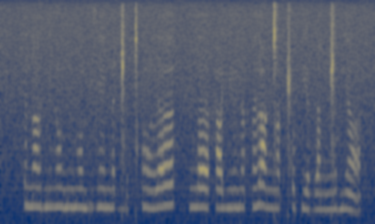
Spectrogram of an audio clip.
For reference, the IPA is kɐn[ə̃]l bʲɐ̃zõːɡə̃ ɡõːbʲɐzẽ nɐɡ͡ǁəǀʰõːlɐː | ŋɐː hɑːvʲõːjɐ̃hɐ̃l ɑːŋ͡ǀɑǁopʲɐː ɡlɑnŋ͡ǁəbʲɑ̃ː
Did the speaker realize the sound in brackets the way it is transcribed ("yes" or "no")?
no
